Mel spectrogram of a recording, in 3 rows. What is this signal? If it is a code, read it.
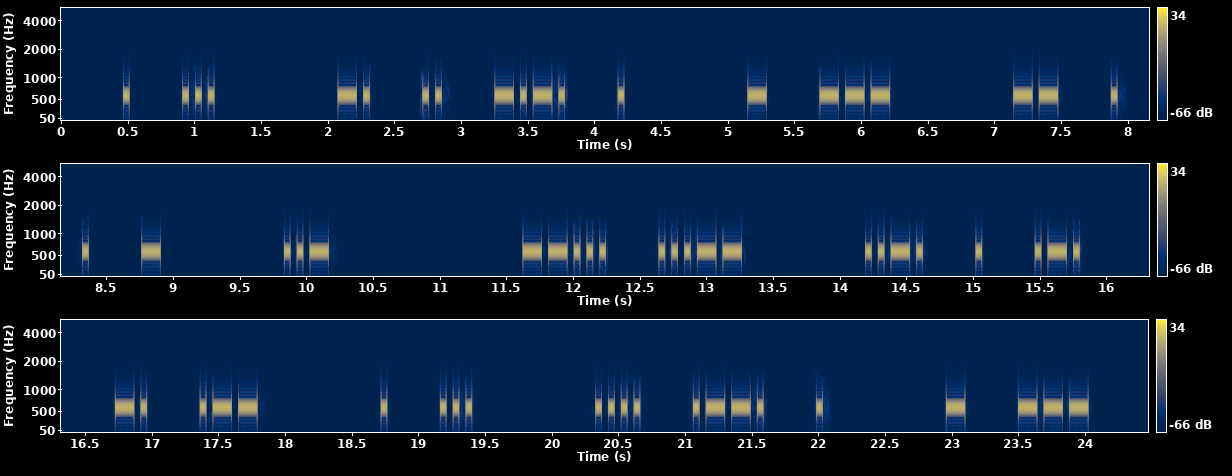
Morse code, heard as a keyed tone, about 25 wpm, spaced as for 15 wpm, 590 Hz. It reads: ES NICE TO MEET U 73 FER NW ES HPE TO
